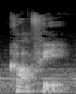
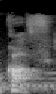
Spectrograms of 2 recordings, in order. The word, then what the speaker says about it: coffee: Coffee, tá? Algumas pessoas, inclusive alunos meus, pronunciam isso como cough.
